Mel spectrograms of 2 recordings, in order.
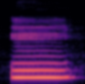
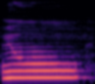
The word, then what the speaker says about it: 吁: I would like to say 吁, not 유. This one, we don't have that sound.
